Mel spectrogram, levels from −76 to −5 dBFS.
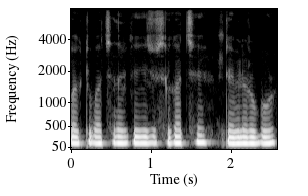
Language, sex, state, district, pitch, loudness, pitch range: Bengali, male, West Bengal, Paschim Medinipur, 135 Hz, -13 LUFS, 135-140 Hz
